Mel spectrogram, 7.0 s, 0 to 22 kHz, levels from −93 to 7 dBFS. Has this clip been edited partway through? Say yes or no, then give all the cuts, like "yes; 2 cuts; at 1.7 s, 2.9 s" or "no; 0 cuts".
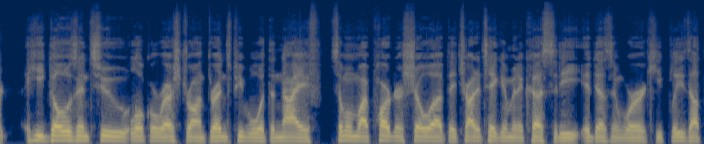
no; 0 cuts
